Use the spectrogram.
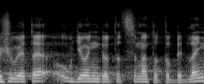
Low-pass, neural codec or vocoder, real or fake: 14.4 kHz; codec, 44.1 kHz, 7.8 kbps, Pupu-Codec; fake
